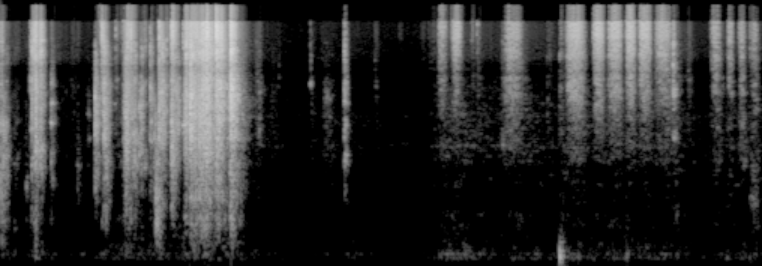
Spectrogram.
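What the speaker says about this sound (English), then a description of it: "Now I'm just going to just rub that all in." Adhesive sheet being rubbed onto vellum paper by hand, close scratchy rasping strokes in irregular bursts separated by pauses, with brief soft talk between.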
